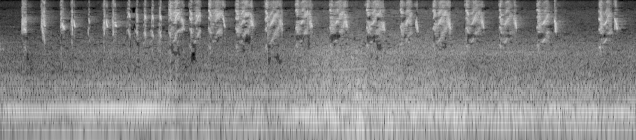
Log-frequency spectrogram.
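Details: Long-tailed shrike in vigorous, full 'isian' song, pouring out fast, evenly spaced harsh high notes for nearly ten seconds, some quick clusters, a low hum underneath.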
